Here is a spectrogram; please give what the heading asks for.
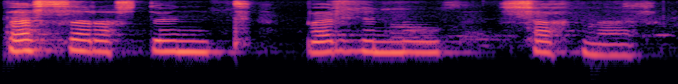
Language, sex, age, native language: Icelandic, female, 8, Icelandic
